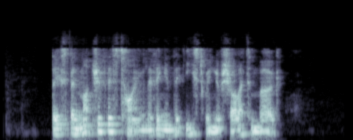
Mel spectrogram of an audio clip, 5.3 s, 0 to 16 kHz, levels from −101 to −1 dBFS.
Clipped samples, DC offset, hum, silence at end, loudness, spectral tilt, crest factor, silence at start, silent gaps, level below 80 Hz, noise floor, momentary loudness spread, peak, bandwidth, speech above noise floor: under 0.1%; under 0.1%; none; 1.1 s; -18 LUFS; -9.5 dB/octave; 18 dB; 0.8 s; none; -52 dBFS; -84 dBFS; 6 LU; -2 dBFS; 5 kHz; 66 dB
